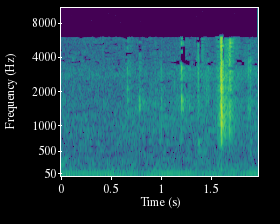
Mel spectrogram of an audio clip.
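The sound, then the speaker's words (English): Keystrokes on a computer keyboard while a long website URL is typed in: faint, scattered soft clicks, then one sharper, louder keystroke near the end. “It's a very long website URL, so I'm going to give it to you as I type it in.”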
